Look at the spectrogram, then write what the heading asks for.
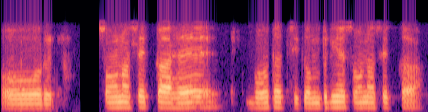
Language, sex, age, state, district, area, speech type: Hindi, male, 30-45, Rajasthan, Karauli, rural, conversation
